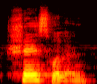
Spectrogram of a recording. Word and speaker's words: uo'aXy'an: Pitch is very important, and there are long and short vowel distinctions. For example, in the greeting word uo'aXy'an, the first syllable has a long A sound, and it's at a higher pitch than the rest of the word.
